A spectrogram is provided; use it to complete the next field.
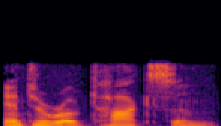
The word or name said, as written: enterotoxin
